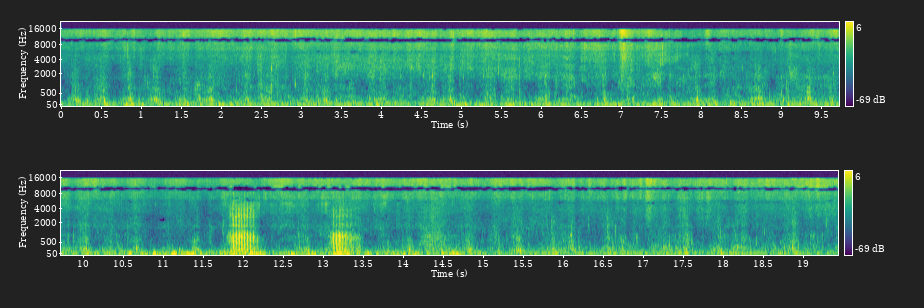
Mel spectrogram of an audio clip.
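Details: Horses munching hay on a ranch near Vernon, British Columbia, Canada: steady crunchy chewing throughout, broken by two loud, breathy, noisy snorts in quick succession partway through, with a low rumbling outdoor background.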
